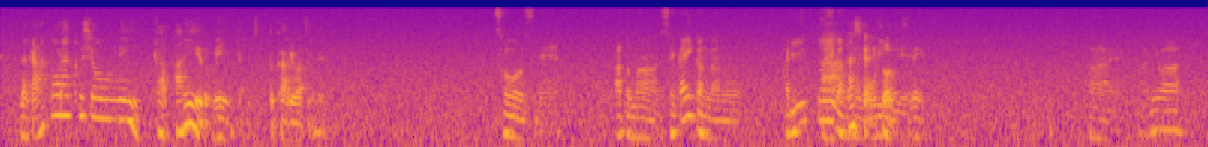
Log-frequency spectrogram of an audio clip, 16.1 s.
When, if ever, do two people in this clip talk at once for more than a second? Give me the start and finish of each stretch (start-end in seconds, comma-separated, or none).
10.9-12.2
